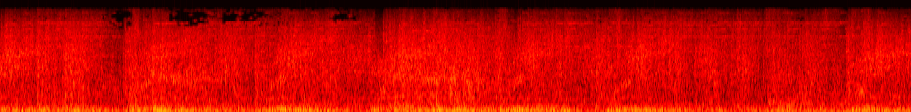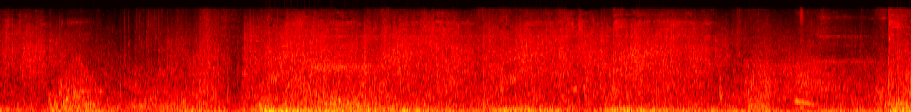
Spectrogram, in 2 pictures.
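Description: Video game battle effects clash and burst constantly.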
